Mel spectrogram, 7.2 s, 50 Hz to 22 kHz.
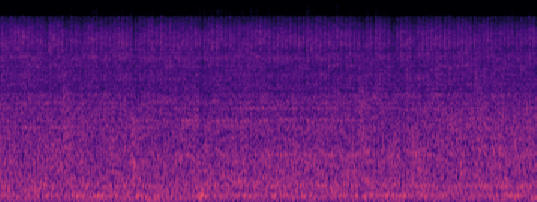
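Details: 10 HP Tecumseh Yard Machines snow blower that had sat unused a long time, started on full choke after priming: it catches and holds a steady, buzzy high-pitched run with no misses or stumbles. Normal running.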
